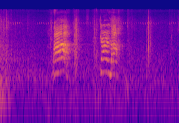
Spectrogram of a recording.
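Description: A girl calls out from a distance.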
